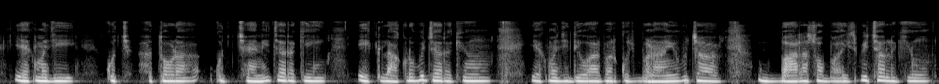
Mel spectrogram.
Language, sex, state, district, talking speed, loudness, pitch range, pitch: Garhwali, male, Uttarakhand, Tehri Garhwal, 185 wpm, -13 LUFS, 145-165 Hz, 155 Hz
